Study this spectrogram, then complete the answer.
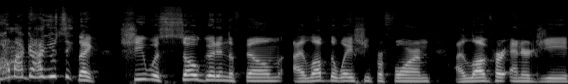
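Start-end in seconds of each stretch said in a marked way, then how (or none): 0.0-0.7 put-on panicked, very high-pitched New York accent. Describing a film character, imitating a stereotypical New Yorker freaking out. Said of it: "the stereotypical New Yorker freaking out".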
